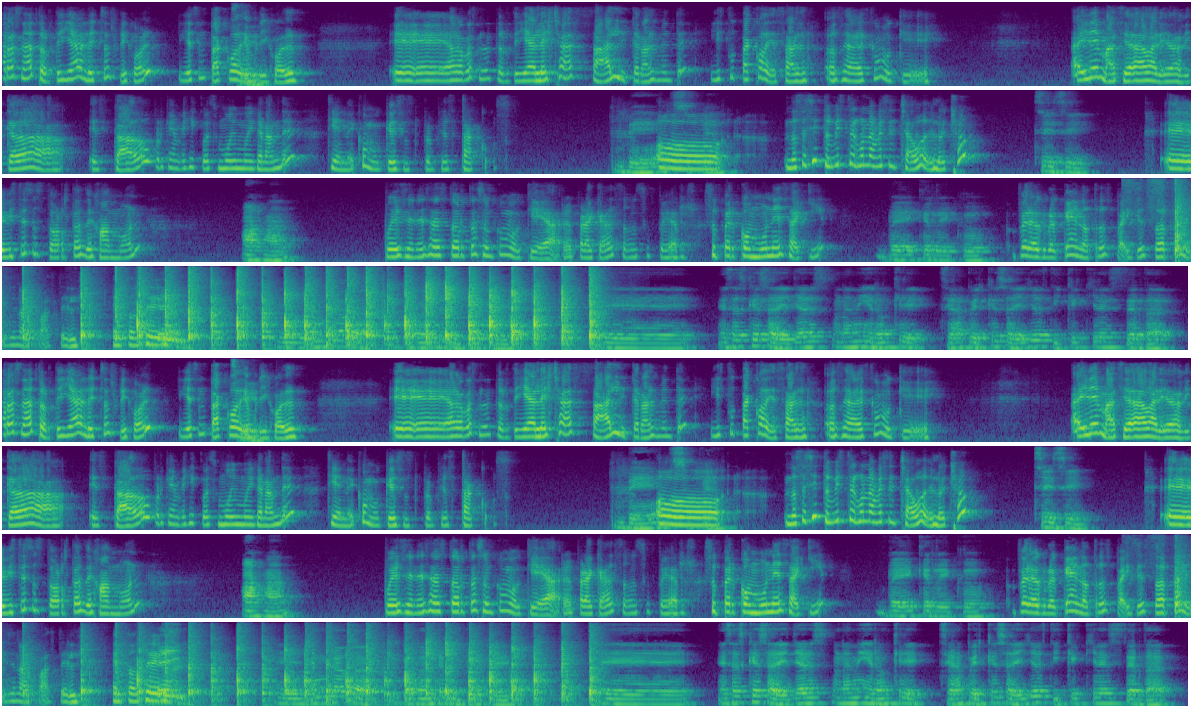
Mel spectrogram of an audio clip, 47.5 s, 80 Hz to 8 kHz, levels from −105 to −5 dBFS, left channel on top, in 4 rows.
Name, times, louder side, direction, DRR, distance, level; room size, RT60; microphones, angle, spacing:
voice 1, 0.0-1.5 1.8-2.9 3.9-9.3 10.7-12.5 12.8-14.8 15.1-16.6 18.0-19.1 19.7-21.6 23.3-25.2 27.6-32.0 33.9-36.5 36.8-37.5, right 3 dB, 25° right, 5 dB, 0.6 m, -28 dB
voice 2, 18.0-18.5 18.9-19.1 22.2-22.7 26.2-26.7 32.5-33.6 37.1-37.5 38.4-40.8 41.3-42.5 42.8-47.3, right 2 dB, 85° right, 6 dB, 2.9 m, -34 dB
sound 1, 35.5-36.0 36.5-41.7, left 4 dB, 30° left, 0.7 m, -26 dB
16.0 x 7.5 x 7.2 m, 0.43 s
head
